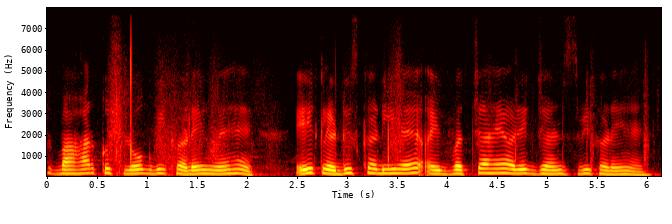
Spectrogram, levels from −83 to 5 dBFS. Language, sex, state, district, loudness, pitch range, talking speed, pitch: Hindi, female, Uttar Pradesh, Jalaun, -23 LUFS, 175-200 Hz, 215 wpm, 185 Hz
